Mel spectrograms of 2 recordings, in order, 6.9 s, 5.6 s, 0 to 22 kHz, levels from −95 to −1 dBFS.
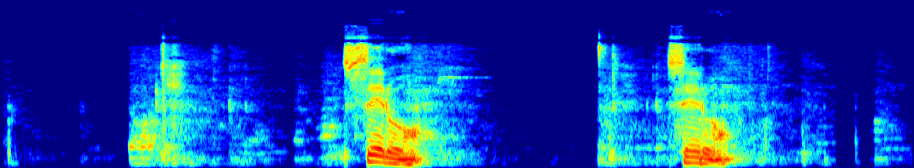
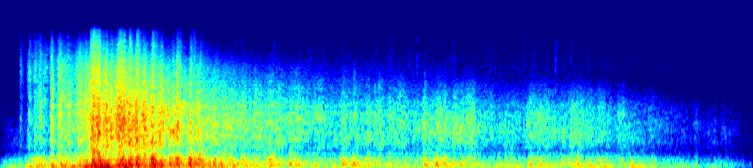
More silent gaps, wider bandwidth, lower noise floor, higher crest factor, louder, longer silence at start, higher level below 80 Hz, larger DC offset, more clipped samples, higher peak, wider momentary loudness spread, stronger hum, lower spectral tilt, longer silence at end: first, 4.37-4.44 s vs none; about the same, 9.4 kHz vs 8.6 kHz; first, -89 dBFS vs -52 dBFS; about the same, 20 dB vs 18 dB; about the same, -16 LUFS vs -15 LUFS; first, 1 s vs 0.2 s; second, -62 dBFS vs -22 dBFS; neither; neither; about the same, -2 dBFS vs 0 dBFS; second, 21 LU vs 27 LU; neither; second, -4.5 dB/octave vs -7 dB/octave; first, 1.3 s vs 0.85 s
